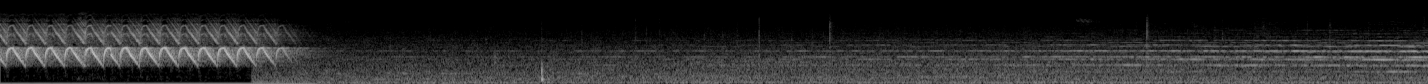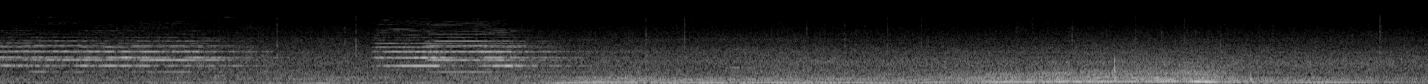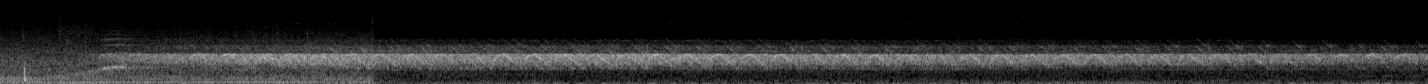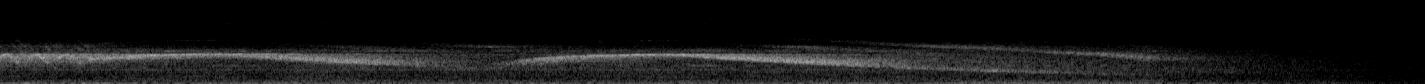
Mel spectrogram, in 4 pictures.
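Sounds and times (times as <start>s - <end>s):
street traffic rumbling: 0.0s - 32.4s
emergency vehicle siren: 0.0s - 56.5s.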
